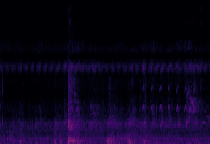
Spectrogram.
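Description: Steady outdoor background noise with one sharp knock about a second and a half in, then a short run of rapid, high chirps.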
